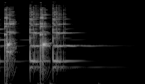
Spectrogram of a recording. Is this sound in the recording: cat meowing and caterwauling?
no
